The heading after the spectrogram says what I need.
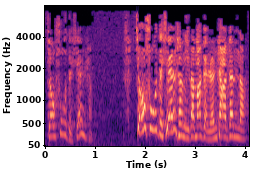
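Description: A man voicing a stern male county magistrate who barks questions loudly, on a dull old recording. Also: very high voice, steady tone, brisk, voice pushed up, heavily acted. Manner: loud, interrogating.

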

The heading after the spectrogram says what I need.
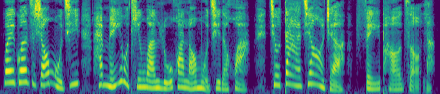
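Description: A woman narrating a children's story in an expressive, animated way. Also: a little high, unhurried, no echo, clean studio sound.

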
